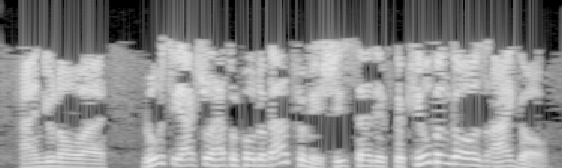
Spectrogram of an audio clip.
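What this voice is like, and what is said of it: Thick Cuban accent. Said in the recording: “my accent was a little thick”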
